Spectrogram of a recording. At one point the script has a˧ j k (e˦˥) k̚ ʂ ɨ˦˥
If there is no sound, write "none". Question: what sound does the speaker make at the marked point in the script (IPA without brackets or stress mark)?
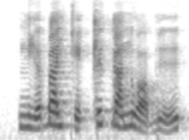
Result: e˨˩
